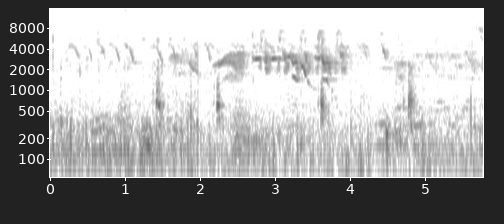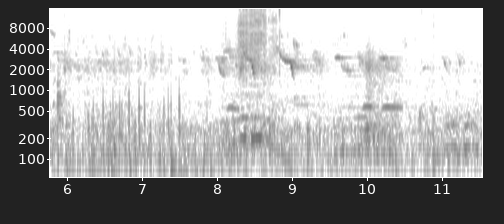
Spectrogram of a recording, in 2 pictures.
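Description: Birds chirping in quick runs of short, falling high notes, thickest in the first few seconds, with a brief loud rustling burst about eight seconds in.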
